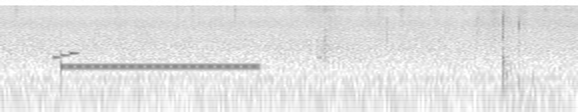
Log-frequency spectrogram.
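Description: A few quick electronic dialing beeps lead into one steady, fairly loud telephone ring tone lasting about two seconds, followed by a quiet line hiss and a brief click, as a phone call is placed.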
